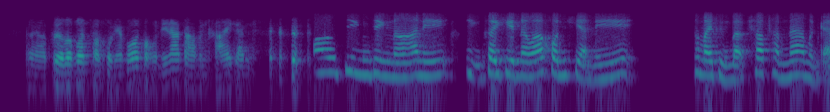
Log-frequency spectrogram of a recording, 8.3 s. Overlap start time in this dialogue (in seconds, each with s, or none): none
